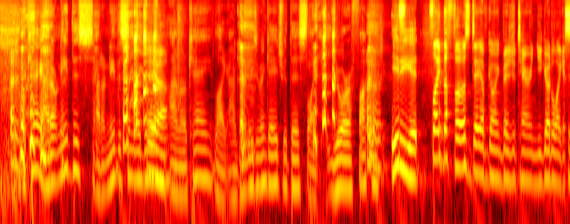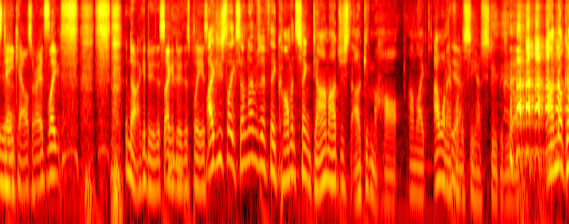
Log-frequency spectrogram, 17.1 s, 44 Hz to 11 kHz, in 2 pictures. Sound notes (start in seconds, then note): 9.4 breathing heavily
